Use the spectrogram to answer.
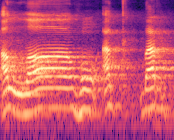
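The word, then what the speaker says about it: الله أكبر: tadi Hunya enggak kedengaran kan sebenarnya kan bacanya Allahu akbar kan begitu tuh dia enggak Allah akbar Jadi saya tanya kenapa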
